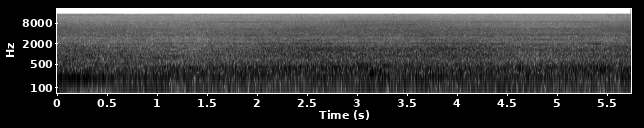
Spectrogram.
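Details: Hoover WindTunnel vacuum test run after rebuild: loud, steady rushing roar with constant motor whine, no grinding, rattles or speed wobble; motor is known as loud on this model, running fine.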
